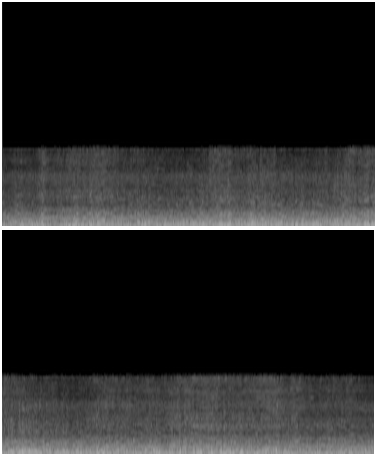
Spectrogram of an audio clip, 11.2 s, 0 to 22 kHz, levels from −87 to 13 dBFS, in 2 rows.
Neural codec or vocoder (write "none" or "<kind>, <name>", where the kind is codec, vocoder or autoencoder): vocoder, HiFi-GAN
